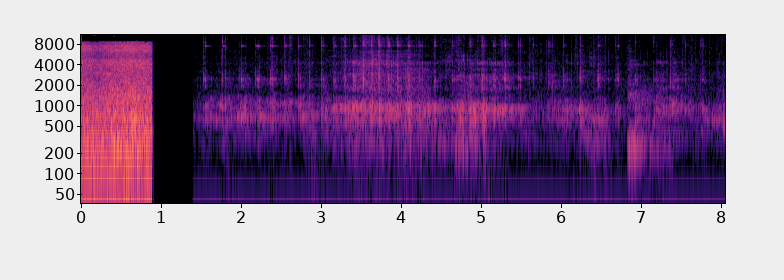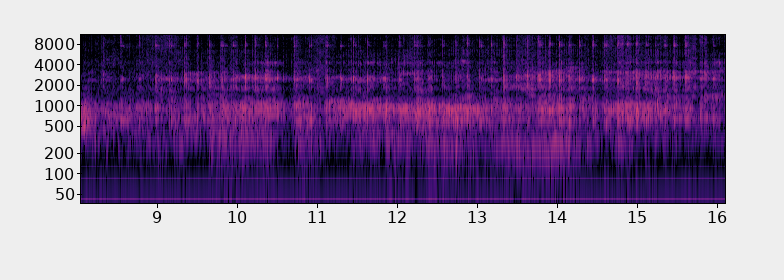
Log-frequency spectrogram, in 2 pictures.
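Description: A loud, noisy rush cuts off abruptly about a second in. Then a toy police motorcycle's small motor and plastic gears whir with dense, rapid clicking, rising and falling in strength.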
